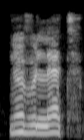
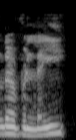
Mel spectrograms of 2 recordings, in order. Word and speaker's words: Neuvillette: Neuvillette, not Neuvillette. I don't know when do we have to pronounce that T and E at the end for French, man.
